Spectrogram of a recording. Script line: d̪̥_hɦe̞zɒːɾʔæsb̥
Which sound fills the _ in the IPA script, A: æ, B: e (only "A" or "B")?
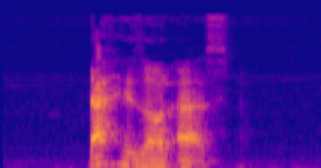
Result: A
